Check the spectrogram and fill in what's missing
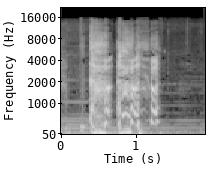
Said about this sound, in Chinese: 还咳嗽了，你看。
